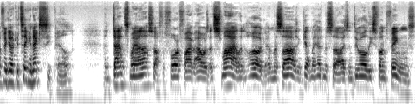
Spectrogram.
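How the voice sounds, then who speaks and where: Over noticeable background noise, a man in an English accent talks at a fairly quick pace with ordinary pitch variation. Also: medium pitch for a man. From northern England, Widnes (Cheshire, near Liverpool). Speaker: author and former drug trafficker. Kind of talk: casual interview. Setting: at his house.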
